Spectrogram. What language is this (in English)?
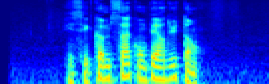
French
